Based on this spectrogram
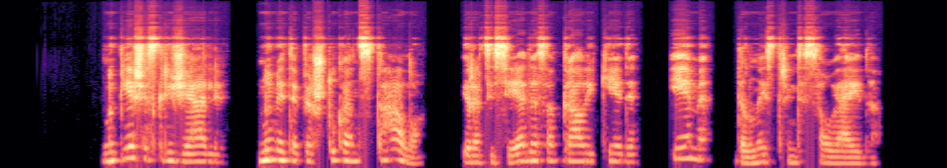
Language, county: Lithuanian, Klaipėda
